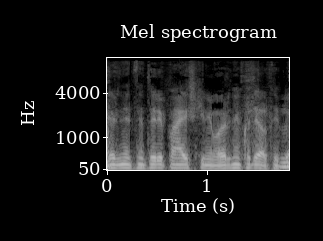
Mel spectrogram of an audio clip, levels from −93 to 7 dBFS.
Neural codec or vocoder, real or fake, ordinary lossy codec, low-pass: none; real; AAC, 32 kbps; 10.8 kHz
